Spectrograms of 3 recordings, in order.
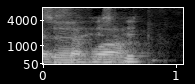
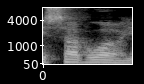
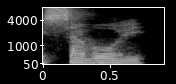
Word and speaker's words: Savoie: But, yeah, Savoie. – But you say Savoie, you'd never say Savoy.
